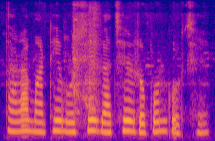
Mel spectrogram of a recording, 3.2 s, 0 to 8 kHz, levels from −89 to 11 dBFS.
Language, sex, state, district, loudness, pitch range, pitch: Bengali, female, West Bengal, Alipurduar, -17 LUFS, 195-225 Hz, 210 Hz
